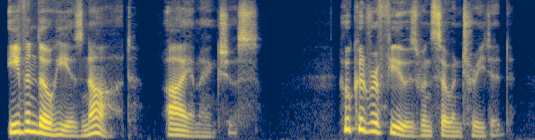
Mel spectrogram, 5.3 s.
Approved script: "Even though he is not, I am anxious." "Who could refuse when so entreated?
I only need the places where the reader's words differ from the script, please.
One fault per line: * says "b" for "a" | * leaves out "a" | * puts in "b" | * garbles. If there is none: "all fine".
all fine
